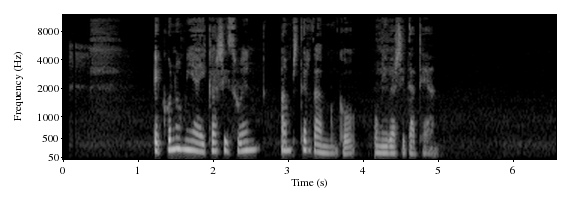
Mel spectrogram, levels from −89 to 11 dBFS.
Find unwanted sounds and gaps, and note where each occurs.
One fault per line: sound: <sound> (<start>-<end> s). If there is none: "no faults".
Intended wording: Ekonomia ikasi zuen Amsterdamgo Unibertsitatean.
no faults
